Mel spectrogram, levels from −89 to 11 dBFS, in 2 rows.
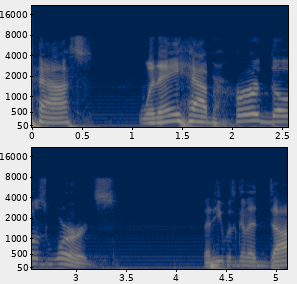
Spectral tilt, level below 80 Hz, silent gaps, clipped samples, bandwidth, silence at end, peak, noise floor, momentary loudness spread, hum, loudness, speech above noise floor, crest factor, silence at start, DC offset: -6 dB/octave; -52 dBFS; none; under 0.1%; 8.2 kHz; 0 s; -20 dBFS; -67 dBFS; 16 LU; none; -38 LUFS; 29 dB; 18 dB; 0 s; under 0.1%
